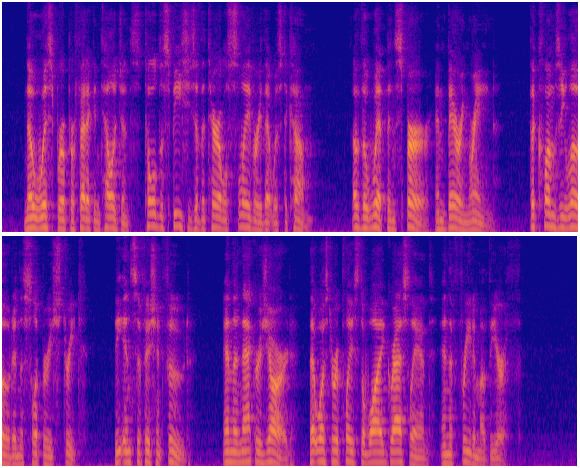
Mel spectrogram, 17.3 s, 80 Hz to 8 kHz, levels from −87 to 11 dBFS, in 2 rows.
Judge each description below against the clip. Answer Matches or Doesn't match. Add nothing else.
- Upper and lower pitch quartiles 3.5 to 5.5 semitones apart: Matches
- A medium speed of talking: Matches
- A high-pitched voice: Doesn't match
